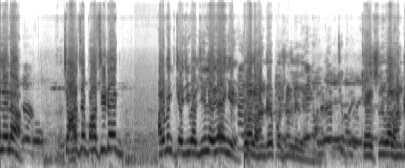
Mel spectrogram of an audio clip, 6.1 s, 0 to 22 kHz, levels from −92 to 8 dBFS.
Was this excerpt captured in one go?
no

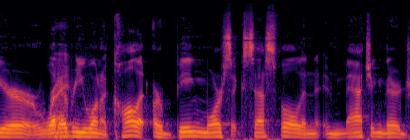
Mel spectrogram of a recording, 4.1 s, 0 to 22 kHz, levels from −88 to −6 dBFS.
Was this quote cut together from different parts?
no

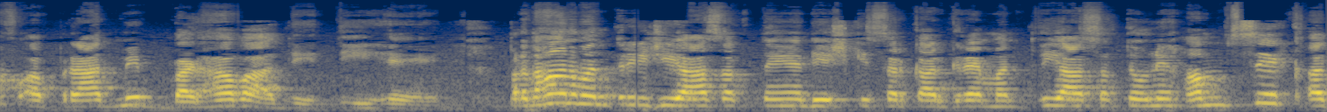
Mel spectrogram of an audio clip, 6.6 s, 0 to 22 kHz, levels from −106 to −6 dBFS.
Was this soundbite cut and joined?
yes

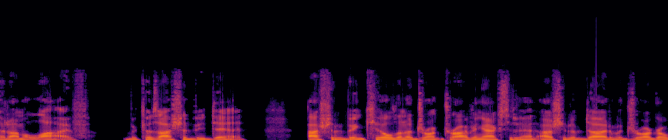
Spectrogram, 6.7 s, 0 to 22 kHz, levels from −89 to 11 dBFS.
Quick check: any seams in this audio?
no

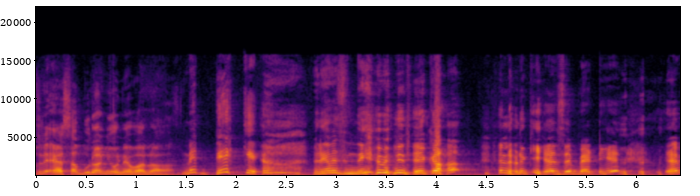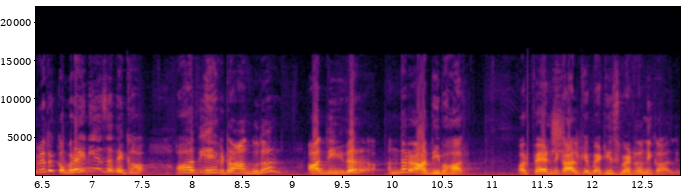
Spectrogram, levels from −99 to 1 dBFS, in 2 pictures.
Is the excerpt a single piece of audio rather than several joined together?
no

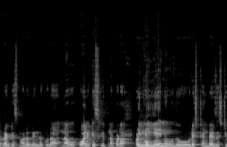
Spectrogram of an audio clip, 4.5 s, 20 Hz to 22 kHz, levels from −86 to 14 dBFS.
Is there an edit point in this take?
yes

